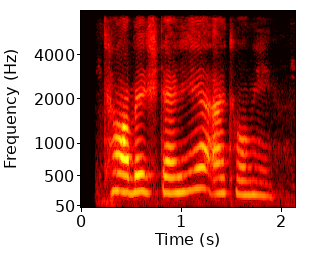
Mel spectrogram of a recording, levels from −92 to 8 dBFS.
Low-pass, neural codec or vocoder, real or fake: 7.2 kHz; codec, 24 kHz, 0.9 kbps, WavTokenizer, medium music audio release; fake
